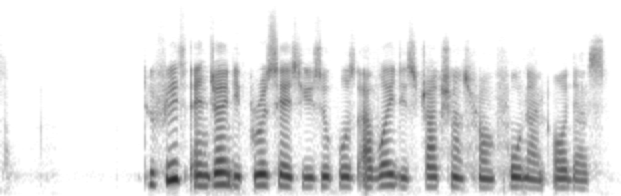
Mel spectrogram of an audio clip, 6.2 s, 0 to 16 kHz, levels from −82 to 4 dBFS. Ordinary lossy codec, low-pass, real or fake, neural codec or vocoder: none; 14.4 kHz; fake; autoencoder, 48 kHz, 32 numbers a frame, DAC-VAE, trained on Japanese speech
